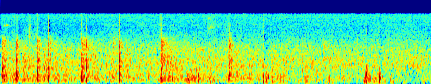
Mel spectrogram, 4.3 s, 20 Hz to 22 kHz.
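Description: Grand finale of a 2013 fireworks display in Honolulu: a dense, continuous rumble of bursts and crackling pops with sharp reports rising above it, loud and sustained over steady wind noise.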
